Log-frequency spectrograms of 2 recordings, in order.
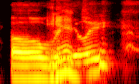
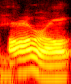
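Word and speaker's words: Auril: Oh, really? Oh, real. So oral is not oral. Nope. It's real. Oh, real. Okay, we're all saying it wrong, so that's why you want to have a pronunciation guide.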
